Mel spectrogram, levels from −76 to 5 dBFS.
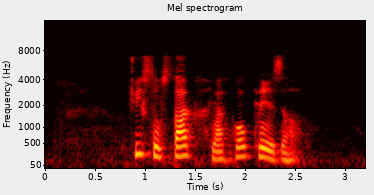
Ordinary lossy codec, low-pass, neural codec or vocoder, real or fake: none; 7.2 kHz; codec, 16 kHz, 1 kbps, FreqCodec, larger model; fake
